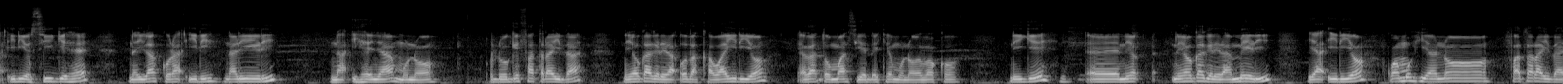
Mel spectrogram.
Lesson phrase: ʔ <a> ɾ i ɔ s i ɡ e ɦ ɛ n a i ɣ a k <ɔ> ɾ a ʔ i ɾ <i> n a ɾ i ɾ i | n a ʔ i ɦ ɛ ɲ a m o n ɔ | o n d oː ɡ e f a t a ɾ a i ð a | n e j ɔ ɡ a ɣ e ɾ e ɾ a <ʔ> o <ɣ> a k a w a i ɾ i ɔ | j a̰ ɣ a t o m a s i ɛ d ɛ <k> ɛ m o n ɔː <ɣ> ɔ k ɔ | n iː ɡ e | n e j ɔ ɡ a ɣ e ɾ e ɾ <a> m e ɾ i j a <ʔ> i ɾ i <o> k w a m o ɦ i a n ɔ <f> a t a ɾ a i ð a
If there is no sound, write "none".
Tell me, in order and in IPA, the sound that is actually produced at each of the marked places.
i, o, i, ʔ, ð, k, ð, a, ʔ, ɔ, f

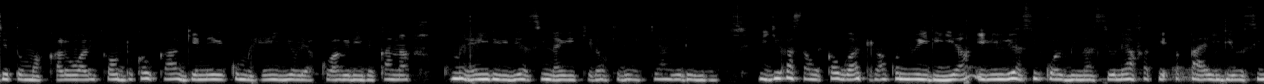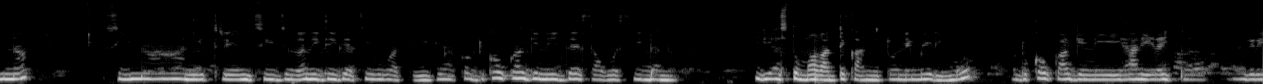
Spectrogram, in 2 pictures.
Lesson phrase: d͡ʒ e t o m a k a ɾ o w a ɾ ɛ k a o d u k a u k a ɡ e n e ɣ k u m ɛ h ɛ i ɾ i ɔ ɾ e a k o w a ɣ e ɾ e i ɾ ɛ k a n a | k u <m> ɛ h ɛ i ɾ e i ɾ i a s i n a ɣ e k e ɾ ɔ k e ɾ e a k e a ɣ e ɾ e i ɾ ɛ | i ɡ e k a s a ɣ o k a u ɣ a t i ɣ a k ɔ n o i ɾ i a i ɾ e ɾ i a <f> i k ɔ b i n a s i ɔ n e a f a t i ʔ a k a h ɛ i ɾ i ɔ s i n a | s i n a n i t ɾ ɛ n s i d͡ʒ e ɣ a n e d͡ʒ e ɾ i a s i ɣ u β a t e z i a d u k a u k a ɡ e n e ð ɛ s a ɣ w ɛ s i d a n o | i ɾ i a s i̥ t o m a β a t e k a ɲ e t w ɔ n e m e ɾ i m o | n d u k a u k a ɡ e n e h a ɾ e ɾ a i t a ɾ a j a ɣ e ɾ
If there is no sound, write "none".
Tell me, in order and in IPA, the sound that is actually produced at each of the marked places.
m, s

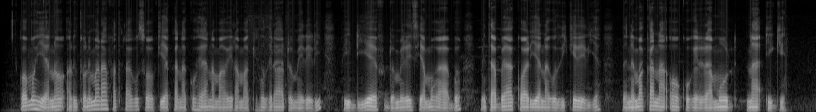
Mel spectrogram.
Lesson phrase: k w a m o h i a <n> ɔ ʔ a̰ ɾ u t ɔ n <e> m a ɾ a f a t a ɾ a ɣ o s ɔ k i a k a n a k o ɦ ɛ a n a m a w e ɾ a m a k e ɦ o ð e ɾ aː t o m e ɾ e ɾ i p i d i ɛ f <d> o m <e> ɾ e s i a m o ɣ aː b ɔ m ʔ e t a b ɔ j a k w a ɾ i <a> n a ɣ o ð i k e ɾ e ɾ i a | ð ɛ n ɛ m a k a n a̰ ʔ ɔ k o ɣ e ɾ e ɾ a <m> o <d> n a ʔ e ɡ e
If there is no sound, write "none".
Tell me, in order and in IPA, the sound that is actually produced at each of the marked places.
n, e, d, e, a, m, d

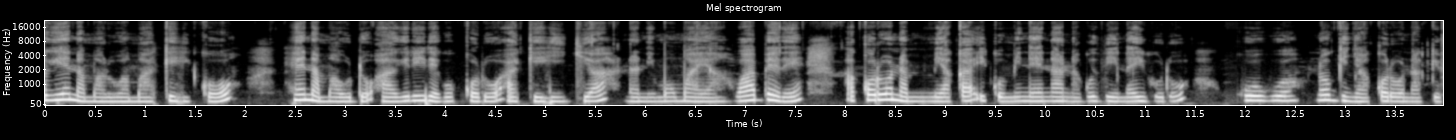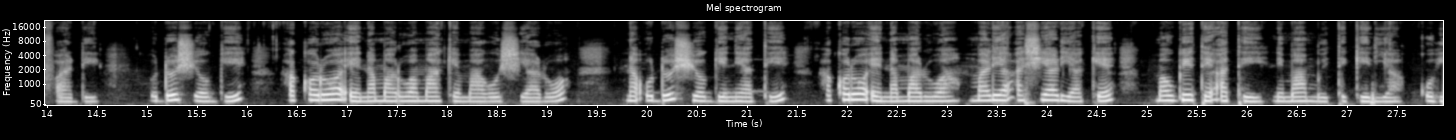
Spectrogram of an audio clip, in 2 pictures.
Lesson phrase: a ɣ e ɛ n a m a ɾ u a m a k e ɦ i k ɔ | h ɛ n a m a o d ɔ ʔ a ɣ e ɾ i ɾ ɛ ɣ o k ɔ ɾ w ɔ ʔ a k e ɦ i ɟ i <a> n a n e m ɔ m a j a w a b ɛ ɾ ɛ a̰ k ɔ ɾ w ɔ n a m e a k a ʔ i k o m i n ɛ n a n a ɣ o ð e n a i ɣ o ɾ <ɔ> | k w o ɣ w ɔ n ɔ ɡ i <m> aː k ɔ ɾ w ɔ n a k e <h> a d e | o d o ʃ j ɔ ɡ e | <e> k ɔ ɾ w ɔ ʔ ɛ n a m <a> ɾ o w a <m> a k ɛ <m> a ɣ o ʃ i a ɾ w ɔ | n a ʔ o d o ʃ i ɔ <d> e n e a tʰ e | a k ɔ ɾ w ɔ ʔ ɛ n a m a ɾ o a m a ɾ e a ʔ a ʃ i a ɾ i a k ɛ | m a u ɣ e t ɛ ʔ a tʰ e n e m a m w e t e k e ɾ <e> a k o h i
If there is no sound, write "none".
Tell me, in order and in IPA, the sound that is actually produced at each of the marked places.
a, o, ɲ, f, a, a, m, m, ɡ, i

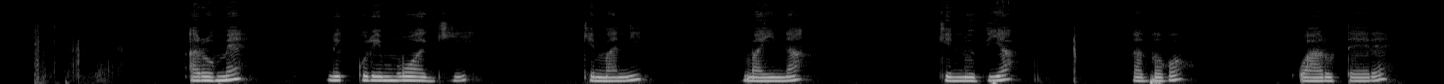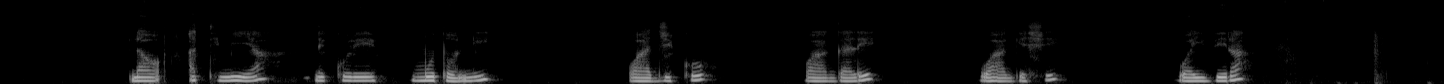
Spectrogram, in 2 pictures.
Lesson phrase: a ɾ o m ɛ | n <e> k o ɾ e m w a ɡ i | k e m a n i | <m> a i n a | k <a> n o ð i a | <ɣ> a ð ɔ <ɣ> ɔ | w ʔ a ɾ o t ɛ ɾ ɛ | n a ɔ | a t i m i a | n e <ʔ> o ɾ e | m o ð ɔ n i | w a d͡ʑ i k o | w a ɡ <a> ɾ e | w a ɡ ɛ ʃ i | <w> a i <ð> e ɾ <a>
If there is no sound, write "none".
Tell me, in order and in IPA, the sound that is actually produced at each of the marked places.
e, m, e, ɣ, ɣ, k, a, w, ð, a

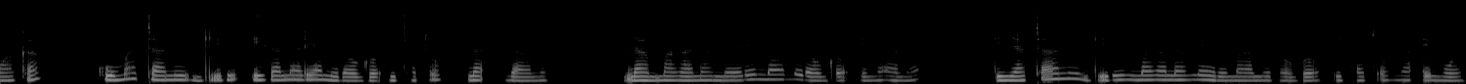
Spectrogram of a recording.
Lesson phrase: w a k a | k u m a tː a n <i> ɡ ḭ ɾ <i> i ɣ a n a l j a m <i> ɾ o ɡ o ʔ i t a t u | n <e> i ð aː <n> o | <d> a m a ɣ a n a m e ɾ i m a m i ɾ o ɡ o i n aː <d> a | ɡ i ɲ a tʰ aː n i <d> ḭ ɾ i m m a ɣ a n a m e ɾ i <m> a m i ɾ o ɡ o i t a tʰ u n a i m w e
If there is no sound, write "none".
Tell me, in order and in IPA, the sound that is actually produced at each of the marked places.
i, i, i, a, n, n, n, ɡ, m

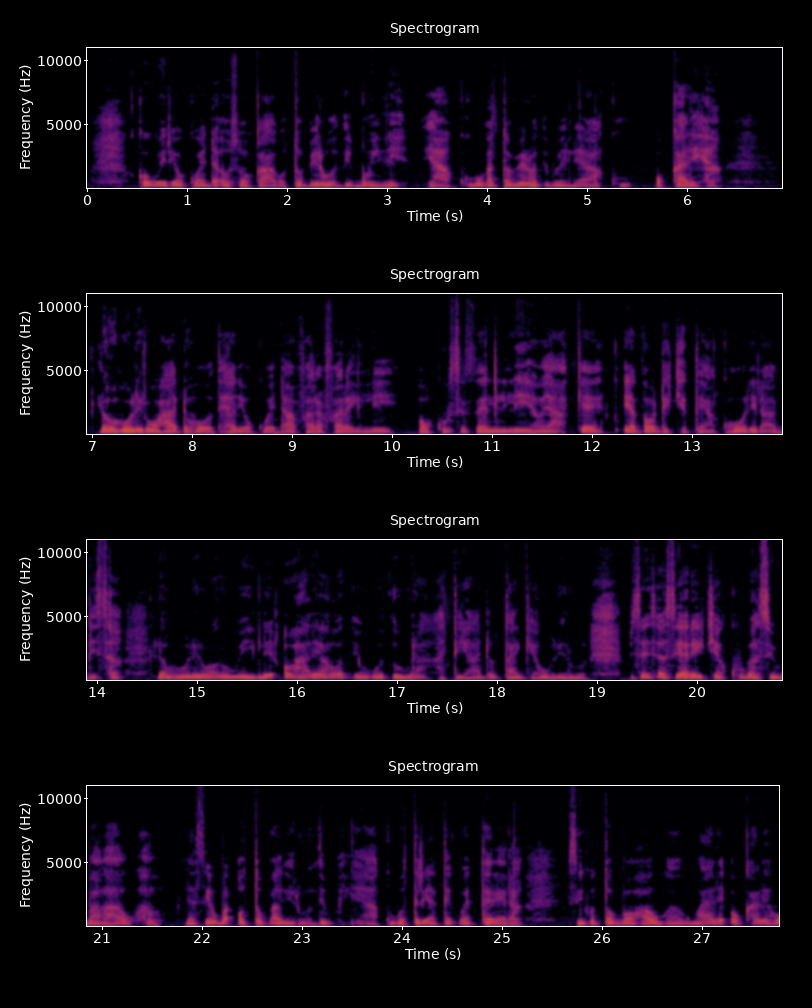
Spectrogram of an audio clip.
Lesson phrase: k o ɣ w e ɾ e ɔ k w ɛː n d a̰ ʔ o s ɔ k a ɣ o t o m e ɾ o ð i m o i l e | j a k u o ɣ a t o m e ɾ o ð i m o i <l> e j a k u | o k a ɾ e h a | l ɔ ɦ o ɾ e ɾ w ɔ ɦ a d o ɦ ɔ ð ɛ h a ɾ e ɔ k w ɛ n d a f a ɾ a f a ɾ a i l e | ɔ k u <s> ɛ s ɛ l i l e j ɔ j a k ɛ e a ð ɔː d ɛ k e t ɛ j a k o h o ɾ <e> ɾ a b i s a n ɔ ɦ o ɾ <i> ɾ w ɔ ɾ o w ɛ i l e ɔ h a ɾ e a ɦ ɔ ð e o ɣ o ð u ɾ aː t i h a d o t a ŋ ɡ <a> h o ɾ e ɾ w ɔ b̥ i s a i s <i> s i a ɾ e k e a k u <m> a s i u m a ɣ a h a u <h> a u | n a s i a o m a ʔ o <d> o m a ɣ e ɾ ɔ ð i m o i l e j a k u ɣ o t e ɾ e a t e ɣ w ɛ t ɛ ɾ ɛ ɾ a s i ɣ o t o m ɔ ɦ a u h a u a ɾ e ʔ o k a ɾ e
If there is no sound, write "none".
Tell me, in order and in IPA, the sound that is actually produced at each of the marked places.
l, s, e, e, e, a, m, h, t

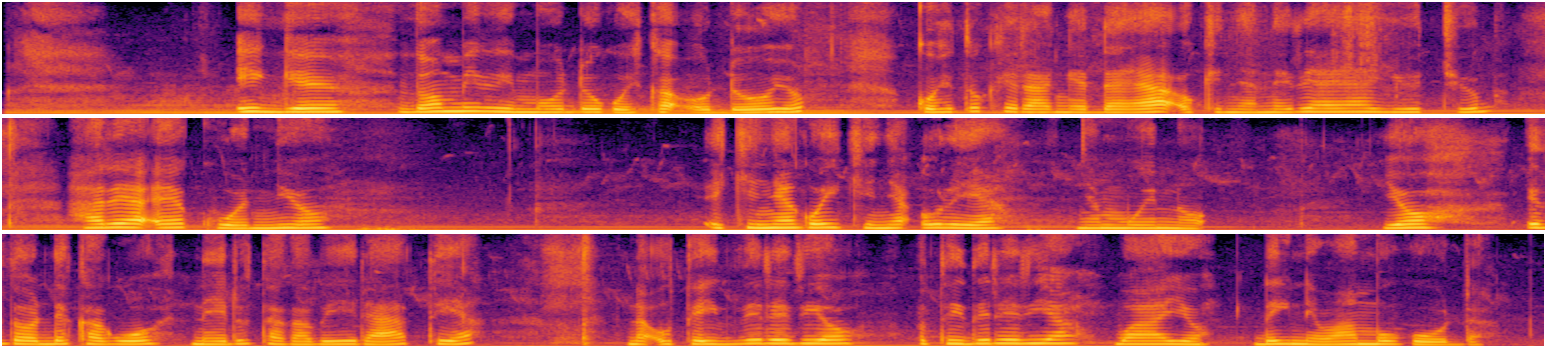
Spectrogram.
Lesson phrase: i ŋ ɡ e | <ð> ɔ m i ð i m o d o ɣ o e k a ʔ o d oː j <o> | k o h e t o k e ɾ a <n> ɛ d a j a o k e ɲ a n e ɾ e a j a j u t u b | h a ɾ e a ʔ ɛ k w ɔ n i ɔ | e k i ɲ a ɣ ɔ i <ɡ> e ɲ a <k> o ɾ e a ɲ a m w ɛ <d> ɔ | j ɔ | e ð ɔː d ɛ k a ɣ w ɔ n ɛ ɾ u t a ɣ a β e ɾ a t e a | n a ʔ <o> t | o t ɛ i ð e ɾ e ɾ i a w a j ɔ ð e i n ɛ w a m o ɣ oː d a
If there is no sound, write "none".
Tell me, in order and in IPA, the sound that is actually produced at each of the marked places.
ð, o, ŋ, k, ʔ, n, o

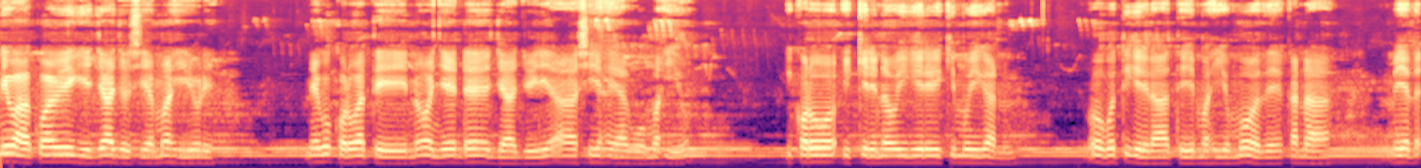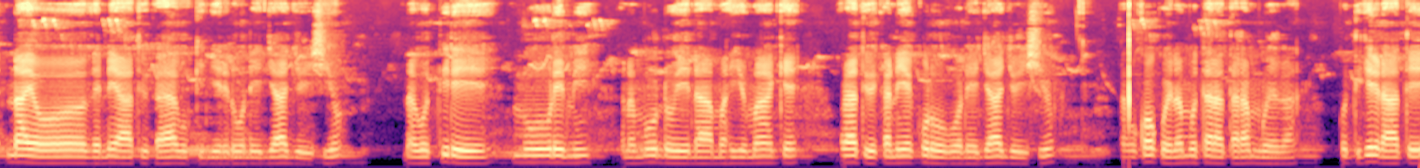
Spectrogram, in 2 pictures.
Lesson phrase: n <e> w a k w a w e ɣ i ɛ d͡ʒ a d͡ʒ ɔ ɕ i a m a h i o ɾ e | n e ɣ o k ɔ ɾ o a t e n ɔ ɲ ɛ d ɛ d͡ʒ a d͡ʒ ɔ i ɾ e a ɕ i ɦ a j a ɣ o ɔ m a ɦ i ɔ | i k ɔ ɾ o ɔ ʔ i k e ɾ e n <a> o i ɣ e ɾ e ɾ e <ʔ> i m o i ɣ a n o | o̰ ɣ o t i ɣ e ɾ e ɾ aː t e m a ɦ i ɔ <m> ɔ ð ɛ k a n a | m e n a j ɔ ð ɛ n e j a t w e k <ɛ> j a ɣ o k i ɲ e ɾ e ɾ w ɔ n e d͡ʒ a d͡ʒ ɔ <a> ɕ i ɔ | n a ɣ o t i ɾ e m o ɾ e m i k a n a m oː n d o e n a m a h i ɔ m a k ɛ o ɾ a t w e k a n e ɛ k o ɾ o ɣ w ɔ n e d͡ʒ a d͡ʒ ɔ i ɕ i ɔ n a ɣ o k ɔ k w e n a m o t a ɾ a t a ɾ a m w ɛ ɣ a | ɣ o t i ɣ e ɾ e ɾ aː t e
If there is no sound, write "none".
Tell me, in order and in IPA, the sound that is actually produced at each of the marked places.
e, a, k, m, a, i

